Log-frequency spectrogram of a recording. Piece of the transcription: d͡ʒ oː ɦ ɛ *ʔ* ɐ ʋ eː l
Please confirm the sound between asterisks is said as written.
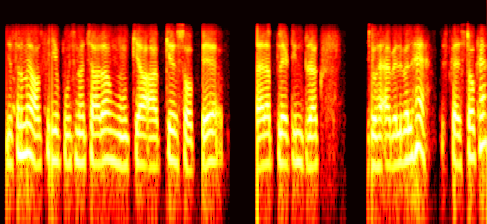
yes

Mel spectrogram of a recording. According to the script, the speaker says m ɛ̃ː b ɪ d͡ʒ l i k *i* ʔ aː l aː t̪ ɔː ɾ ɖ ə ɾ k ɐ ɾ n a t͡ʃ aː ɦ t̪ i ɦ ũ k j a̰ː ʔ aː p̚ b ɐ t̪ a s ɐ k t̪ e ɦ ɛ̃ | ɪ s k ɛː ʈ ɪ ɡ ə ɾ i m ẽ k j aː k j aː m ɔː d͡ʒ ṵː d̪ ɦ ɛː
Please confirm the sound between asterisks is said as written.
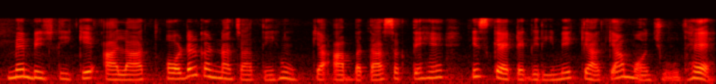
no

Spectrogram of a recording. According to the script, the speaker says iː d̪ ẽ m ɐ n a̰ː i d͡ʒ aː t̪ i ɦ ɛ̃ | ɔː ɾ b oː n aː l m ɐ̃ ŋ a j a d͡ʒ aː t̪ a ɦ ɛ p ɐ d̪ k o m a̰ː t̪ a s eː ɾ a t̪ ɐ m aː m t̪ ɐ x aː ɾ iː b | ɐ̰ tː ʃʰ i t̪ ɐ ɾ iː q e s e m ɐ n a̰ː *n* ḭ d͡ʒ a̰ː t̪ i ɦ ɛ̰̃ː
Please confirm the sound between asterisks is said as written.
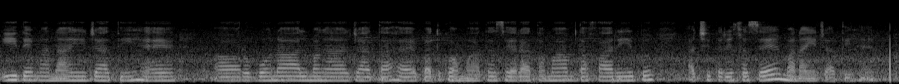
no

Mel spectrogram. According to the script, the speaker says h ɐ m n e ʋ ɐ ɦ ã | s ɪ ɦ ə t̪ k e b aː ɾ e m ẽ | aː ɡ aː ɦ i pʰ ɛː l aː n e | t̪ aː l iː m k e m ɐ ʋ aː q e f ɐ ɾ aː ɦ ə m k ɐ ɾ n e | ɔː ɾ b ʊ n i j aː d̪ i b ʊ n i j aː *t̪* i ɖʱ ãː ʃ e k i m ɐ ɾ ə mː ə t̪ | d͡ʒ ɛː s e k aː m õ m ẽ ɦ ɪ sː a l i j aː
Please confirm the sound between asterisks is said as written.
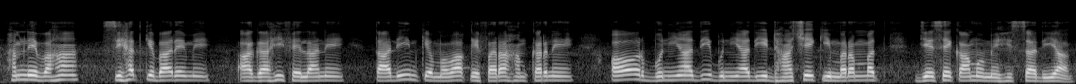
no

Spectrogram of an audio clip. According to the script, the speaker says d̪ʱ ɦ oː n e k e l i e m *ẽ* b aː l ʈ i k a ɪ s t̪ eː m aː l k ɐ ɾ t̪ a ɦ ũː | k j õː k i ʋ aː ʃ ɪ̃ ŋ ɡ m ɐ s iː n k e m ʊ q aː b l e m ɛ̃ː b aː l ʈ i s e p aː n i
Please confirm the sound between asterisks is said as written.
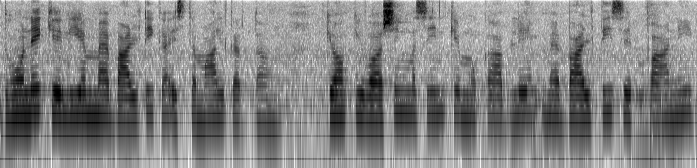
no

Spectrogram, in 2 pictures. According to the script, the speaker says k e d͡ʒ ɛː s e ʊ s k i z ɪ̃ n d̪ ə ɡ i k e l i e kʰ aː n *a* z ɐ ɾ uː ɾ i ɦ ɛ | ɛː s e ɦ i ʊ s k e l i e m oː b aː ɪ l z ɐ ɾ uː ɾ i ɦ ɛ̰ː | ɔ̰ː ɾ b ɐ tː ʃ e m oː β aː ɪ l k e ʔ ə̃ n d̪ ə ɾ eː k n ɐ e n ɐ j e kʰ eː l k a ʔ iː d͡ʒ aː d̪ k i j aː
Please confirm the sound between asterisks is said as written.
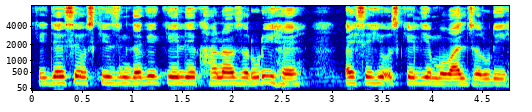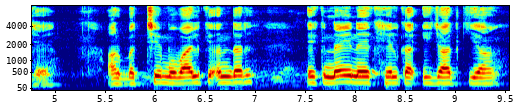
yes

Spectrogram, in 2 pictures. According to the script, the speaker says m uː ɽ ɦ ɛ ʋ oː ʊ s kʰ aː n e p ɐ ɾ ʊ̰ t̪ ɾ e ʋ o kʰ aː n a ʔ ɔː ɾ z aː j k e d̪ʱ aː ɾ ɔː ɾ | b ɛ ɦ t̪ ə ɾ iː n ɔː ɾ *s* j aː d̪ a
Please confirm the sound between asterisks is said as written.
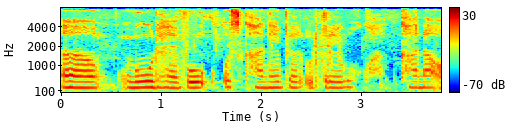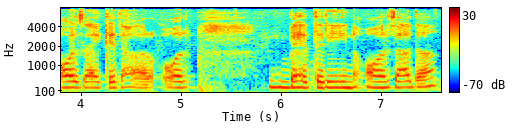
no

